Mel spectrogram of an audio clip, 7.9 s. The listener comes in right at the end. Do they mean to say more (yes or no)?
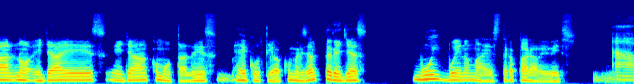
no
